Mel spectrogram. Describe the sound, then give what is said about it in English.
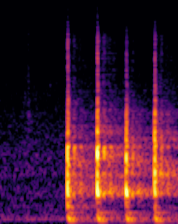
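Five evenly spaced knocks rap on a door after a brief silence, crisp and close, in a steady rhythm with no voices. “You see, this prophetic knocking on the door is what Jesus is doing right now.”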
